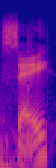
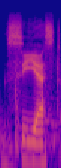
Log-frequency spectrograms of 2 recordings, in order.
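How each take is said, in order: First: The word ends in a plain vowel. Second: The word is said with an s sound. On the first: The speaker calls it right. "I know that that it's pronounced say" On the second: The speaker calls it wrong. "I read that as sieste la vie"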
